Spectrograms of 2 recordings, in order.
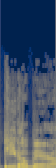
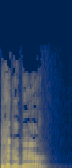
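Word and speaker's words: Pedobear: By the way, I think the correct pronunciation is Peto Bear. I don't like Peta Bear.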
